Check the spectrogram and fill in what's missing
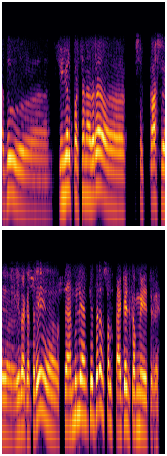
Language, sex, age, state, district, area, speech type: Kannada, male, 45-60, Karnataka, Belgaum, rural, conversation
